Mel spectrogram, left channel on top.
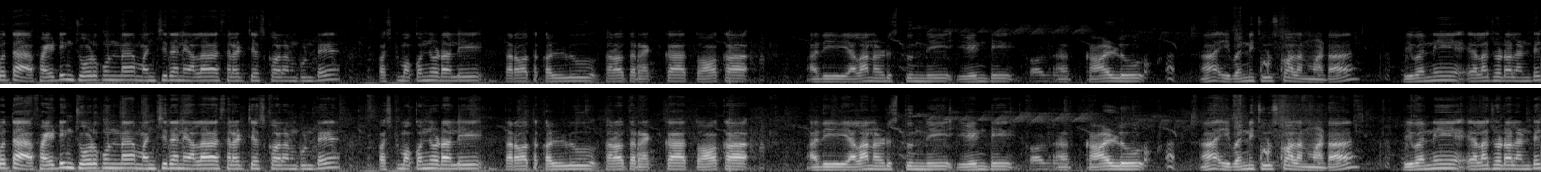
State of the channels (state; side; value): quieter; left; 12.0 dB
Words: ఫైటింగ్ చూడకుండా మంచిదని ఎలా సెలెక్ట్ చేసుకోవాలనుకుంటే, ఫస్ట్ ముఖం చూడాలి, తర్వాత కళ్ళు, తర్వాత రెక్క, తోక, అది ఎలా నడుస్తుంది ఏంటి, కాళ్ళు, ఇవన్నీ చూసుకోవాలన్నమాట. ఇవన్నీ ఎలా చూడాలంటే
